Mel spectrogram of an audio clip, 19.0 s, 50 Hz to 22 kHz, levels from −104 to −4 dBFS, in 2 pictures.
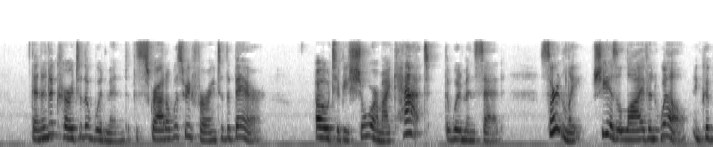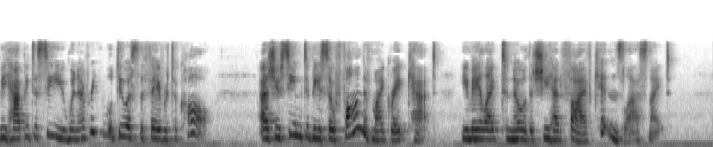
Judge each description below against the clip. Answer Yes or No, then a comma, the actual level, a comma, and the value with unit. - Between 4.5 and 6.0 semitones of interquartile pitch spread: No, average, 3.8 semitones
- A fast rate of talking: Yes, fast, 220 wpm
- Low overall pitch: No, high, 225 Hz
